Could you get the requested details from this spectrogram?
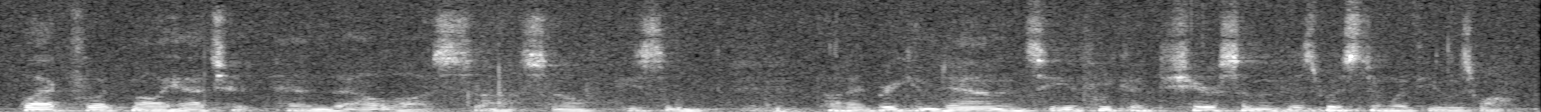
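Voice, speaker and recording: Amid audible room echo, a man talks at a fairly quick pace in a medium pitch with monotone, flat intonation. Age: 70s. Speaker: rock musician, panelist. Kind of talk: panel discussion.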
